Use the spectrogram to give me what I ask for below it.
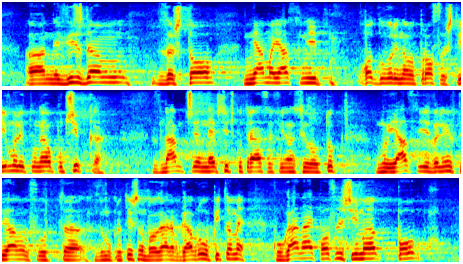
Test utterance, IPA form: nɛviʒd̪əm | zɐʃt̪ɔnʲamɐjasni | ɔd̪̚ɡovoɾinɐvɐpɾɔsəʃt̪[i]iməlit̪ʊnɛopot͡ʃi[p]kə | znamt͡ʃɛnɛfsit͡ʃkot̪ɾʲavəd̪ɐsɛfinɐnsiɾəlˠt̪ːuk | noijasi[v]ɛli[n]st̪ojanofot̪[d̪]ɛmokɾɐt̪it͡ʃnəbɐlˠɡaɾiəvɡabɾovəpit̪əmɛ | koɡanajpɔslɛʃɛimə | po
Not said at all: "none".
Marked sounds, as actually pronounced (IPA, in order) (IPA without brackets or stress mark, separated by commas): ɛ, p, v, n, d̪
